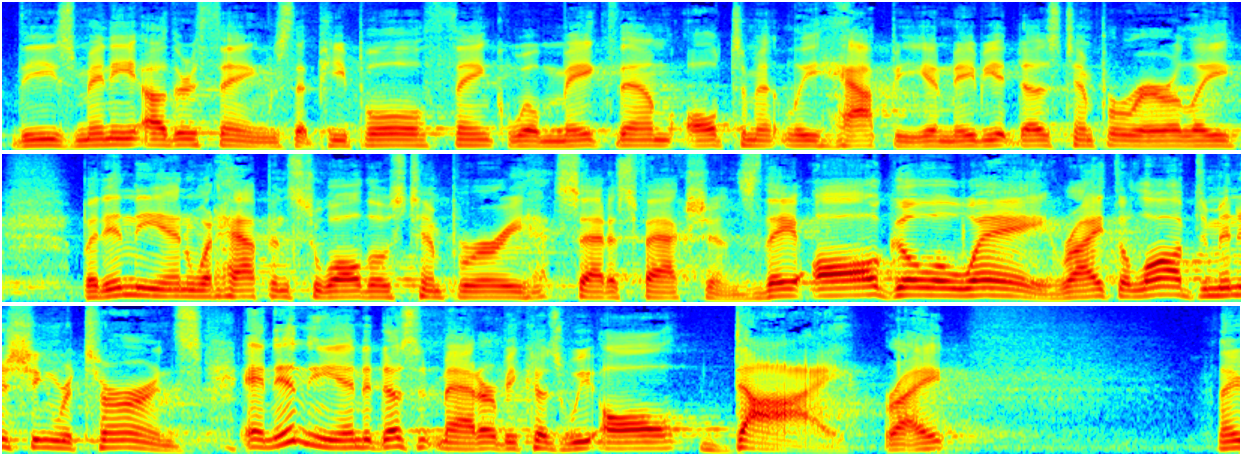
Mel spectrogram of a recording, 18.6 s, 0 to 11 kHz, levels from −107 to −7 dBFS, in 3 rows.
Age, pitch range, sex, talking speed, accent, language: 40-59, 125-175 Hz, male, 165 wpm, American, English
